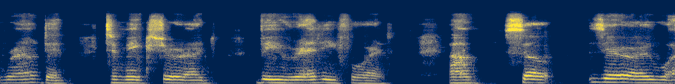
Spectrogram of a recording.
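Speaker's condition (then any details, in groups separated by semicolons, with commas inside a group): ALS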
